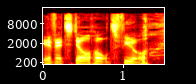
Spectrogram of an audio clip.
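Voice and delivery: grumbled line tacked on after. Retelling a scene, quoting the Mon Cal's aside: imitating a mutter. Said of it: "he kinda mutters".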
